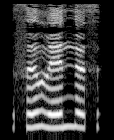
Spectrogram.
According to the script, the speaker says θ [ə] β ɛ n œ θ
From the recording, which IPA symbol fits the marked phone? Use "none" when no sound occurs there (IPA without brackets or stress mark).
ə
